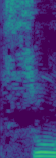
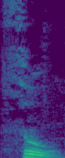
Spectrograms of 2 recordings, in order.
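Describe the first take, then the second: First: The first consonant is a plain s sound. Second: The first consonant is a th sound, tongue out. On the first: The speaker calls it wrong. "এটা কিন্তু সু নয়" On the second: The speaker calls it right. "একটু পার্থক্য আছে সাউন্ডের"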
